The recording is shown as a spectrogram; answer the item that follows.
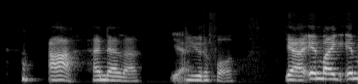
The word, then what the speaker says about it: Hannele: Hanella Hanella. If you put the H at the end of my name, then you probably say it right. Ah, Hanella.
